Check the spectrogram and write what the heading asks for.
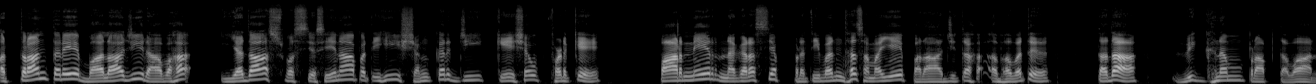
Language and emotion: Sanskrit, neutral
